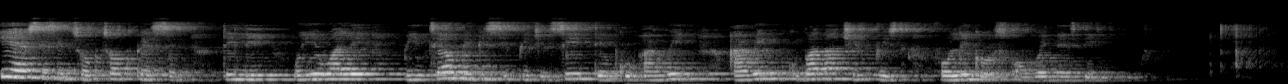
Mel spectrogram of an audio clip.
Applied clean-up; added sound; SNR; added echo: none; none; none; reverberation time 1.2 s.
